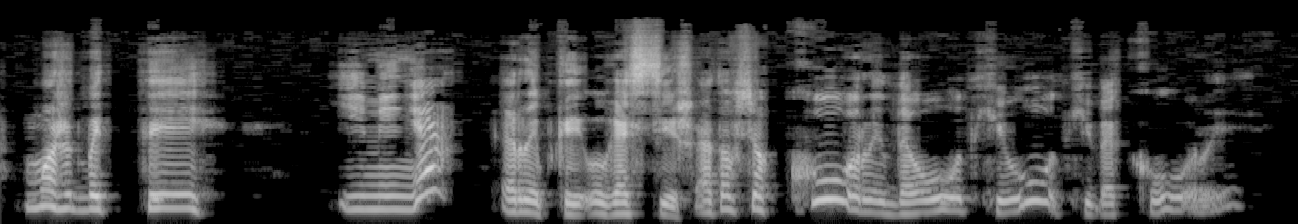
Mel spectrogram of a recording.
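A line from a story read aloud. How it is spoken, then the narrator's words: Quiet question. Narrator (Russian): Лиса тихо так спрашивает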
